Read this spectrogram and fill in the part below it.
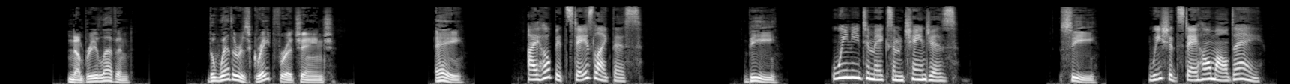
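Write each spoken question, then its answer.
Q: The weather is great for a change.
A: A: I hope it stays like this.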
